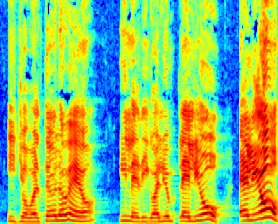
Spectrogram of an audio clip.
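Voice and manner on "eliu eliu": put-on loud call, louder. Retelling calling out to Eliu on seeing a driverless car: imitating her own loud call. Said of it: "además así durísimo".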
